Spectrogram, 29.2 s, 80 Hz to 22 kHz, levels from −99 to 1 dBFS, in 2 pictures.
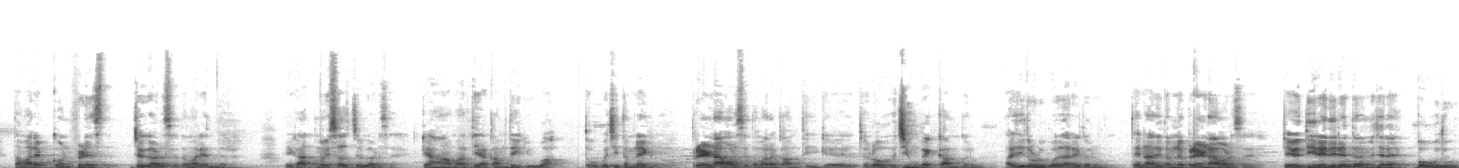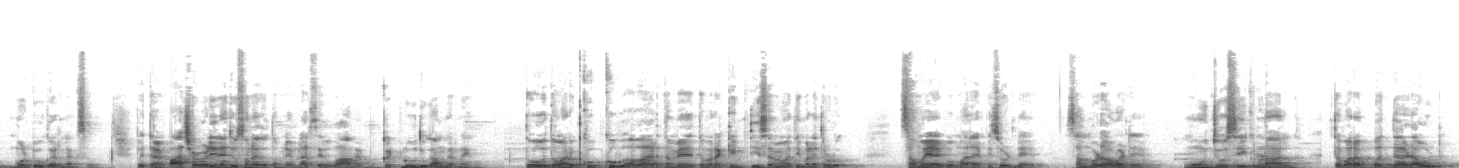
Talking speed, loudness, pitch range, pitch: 185 wpm, -27 LUFS, 145-175 Hz, 165 Hz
